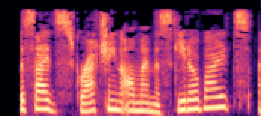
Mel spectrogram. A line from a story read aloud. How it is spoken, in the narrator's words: I mutter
